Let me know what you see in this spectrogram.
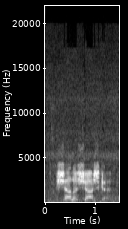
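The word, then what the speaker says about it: Shalashaska: The guerrillas were using the name amongst themselves. By the time I got to hearing about it, pronunciation had wound up as Shalashashka.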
